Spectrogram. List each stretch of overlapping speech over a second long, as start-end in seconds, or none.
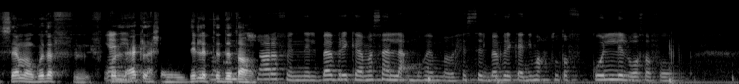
none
